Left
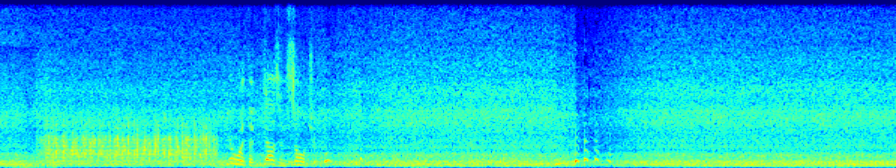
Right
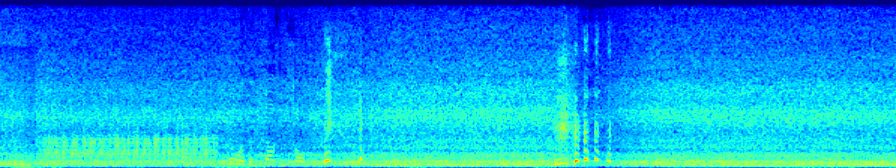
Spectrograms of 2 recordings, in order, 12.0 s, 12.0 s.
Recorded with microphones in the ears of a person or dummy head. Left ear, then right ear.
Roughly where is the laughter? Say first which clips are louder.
Right 6 dB; right.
